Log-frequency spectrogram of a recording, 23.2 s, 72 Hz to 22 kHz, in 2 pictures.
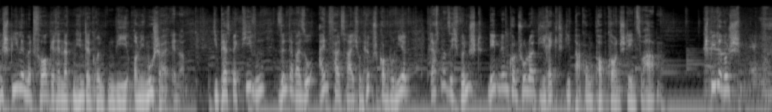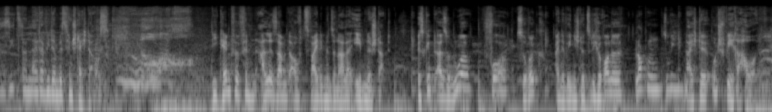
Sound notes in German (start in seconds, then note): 13.3 Schmerzenslaute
